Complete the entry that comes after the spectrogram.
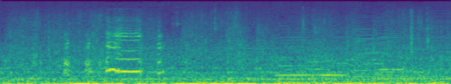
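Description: Chicken clucking in the video game RuneScape: Dragonwilds, a few short, fairly faint clucks over steady ambient game background noise.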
